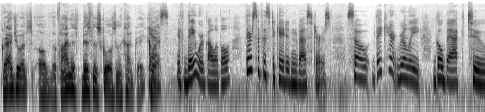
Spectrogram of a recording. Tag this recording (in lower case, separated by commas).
speech, inside a large room or hall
